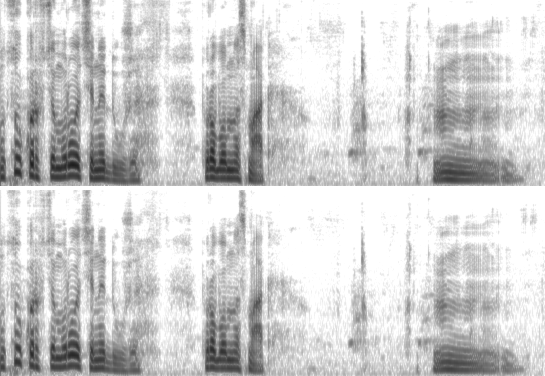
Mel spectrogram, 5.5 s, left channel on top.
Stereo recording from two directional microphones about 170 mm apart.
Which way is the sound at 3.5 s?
20° left (ahead or behind).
